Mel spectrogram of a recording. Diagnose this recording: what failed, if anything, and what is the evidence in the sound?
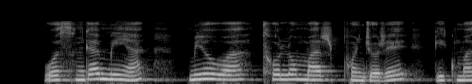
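At 1.48 to 1.56 s a speech sound is drawn out for 57 ms, nothing lost: a short stall from a late packet emptied the network jitter buffer.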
